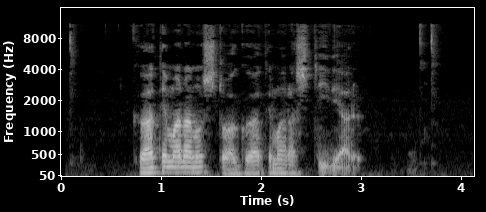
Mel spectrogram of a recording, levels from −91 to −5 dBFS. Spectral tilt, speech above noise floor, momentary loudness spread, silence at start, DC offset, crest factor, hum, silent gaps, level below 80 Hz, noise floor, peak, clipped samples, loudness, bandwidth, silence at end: -4.5 dB/octave; 39 dB; 20 LU; 0.1 s; under 0.1%; 22 dB; none; none; -52 dBFS; -70 dBFS; -12 dBFS; under 0.1%; -31 LUFS; 11.5 kHz; 0.4 s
